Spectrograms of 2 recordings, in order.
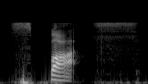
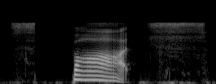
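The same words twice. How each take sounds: First: The word is said at a quick pace. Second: The word is said a little faster. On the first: "a little faster" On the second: "a little faster"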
